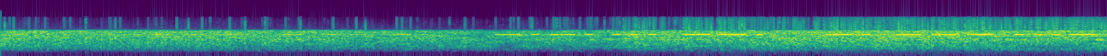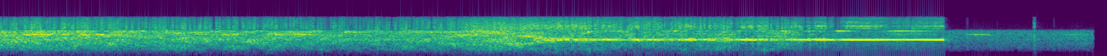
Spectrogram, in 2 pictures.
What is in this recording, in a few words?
80m LSB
